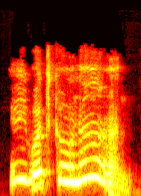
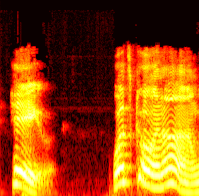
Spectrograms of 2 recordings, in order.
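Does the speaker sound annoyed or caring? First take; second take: caring; annoyed. First: The tone sounds warm and caring. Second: The tone sounds annoyed and impatient. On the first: The speaker truly wants to understand and help. The speaker calls it right. "That's very different" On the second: The listener is being blamed for being upset. The speaker calls it wrong. "I said, with my tone, I said, like, what's wrong with you?"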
